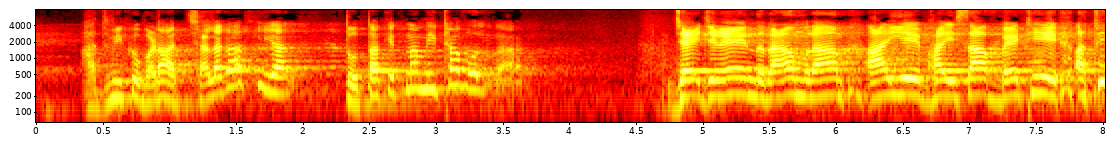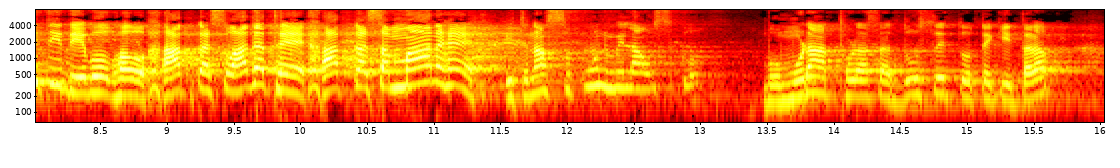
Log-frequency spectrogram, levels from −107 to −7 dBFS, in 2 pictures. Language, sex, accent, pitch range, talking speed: Hindi, male, native, 220-305 Hz, 100 wpm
